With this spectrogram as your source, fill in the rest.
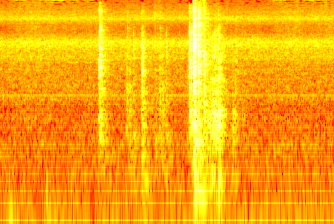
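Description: Small objects clatter as someone rummages through a shelf.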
